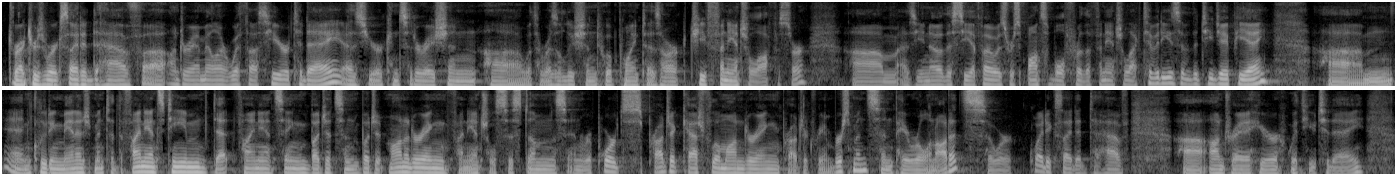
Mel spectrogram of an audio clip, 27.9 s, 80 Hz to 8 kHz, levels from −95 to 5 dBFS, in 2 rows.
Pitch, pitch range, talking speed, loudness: 110 Hz, 100-120 Hz, 170 wpm, -32 LUFS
